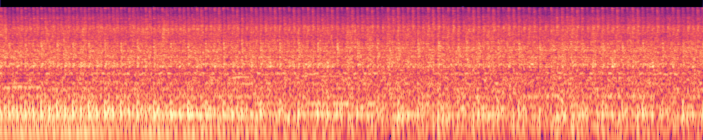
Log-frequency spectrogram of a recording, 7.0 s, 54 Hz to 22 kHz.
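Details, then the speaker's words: Mitsubishi FE (1981) Colt Diesel truck, 100 ps, after fitting a new original engine block, first start: even diesel idle with steady clatter, no misses or knocks, partly under hiss; smooth normal idle, minor hose clamp leak noted. "udah mau hidup dan kita cek Apakah ada selang air yang bocor ataupun Slank dan solar yang bocor ya suaranya halus"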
